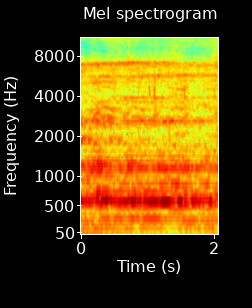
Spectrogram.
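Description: A man's voice singing one long held note that bends slightly in pitch.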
